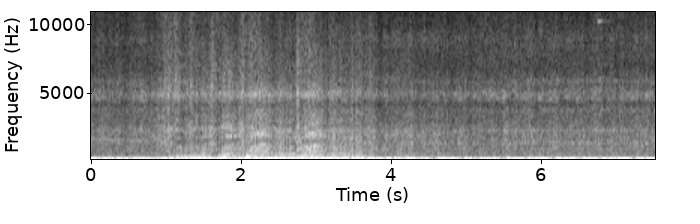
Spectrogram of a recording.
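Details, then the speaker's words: Pontiac with a 350 Olds V8, warmed 10-15 minutes at 160°: smooth even idle, clean revs settling back, no knock, slight valvetrain noise at higher rpm. Normal running. "And the motor is quiet. You can't hear a beat out of this motor. You hear the valve train a little bit at like a higher RPM, but you know what? This thing is quiet. It's running awesome."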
